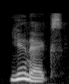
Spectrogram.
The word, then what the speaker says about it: Unix: Unix, pronounced Unix, is a popular multi-user, multitasking operating system developed at Bell Labs in the early 1970s.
